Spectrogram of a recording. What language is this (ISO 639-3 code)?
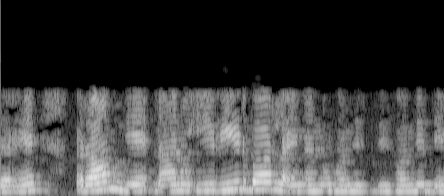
kan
